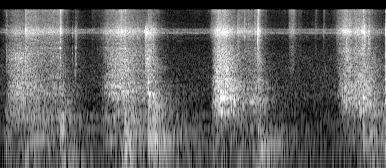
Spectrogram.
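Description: Stainless steel cabinet drawer with a wire basket sliding out and back in on its metal runners, four strokes in all, each ending in a short knock as the drawer stops.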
